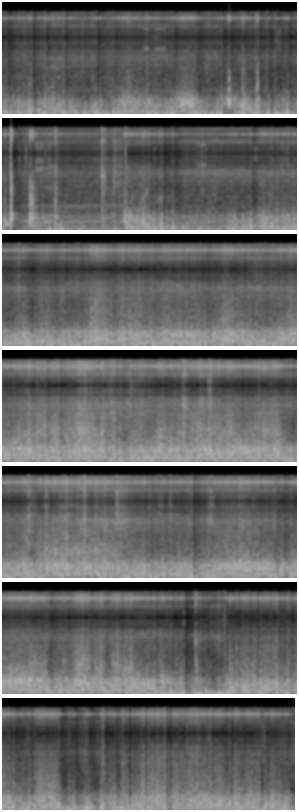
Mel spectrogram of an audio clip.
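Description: Steady low rumble of wind on the microphone aboard a fishing boat, with a single sharp knock a few seconds in.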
